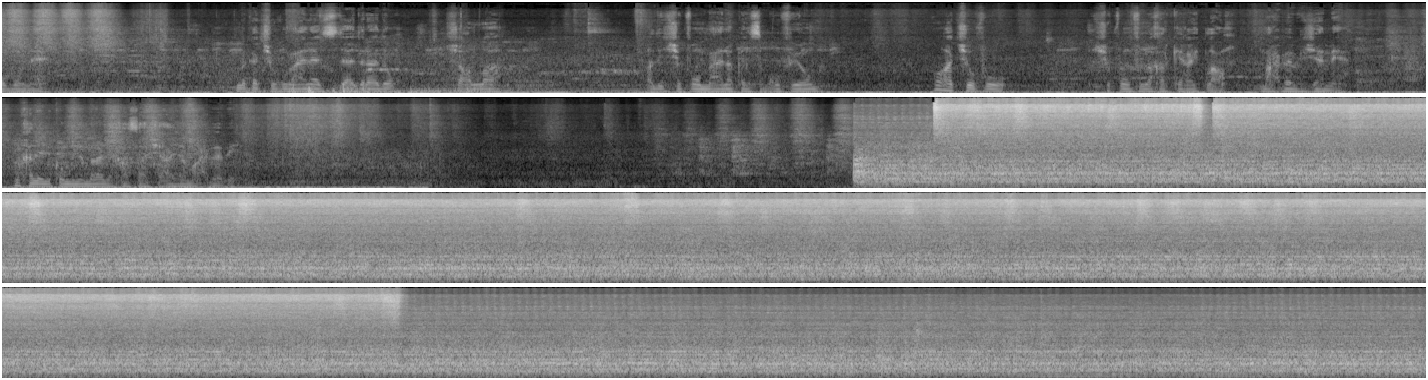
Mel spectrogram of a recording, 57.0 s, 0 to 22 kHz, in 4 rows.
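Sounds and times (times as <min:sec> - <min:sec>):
paint spray gun hissing: 0:23.1 - 0:46.8.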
